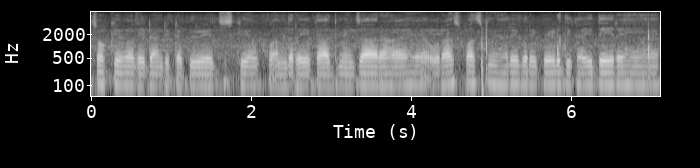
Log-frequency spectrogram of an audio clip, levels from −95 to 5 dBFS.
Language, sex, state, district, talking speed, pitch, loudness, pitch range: Hindi, male, Rajasthan, Bikaner, 170 wpm, 105 Hz, -20 LUFS, 100-110 Hz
